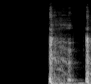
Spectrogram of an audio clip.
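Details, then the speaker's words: A brief cough, then a short second burst, from an adult male audiobook narrator who remarks that he is coughing: cough. "okay now let's get into the story because i don't think i can go on like this for much longer you already hear that i'm coughing you know"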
